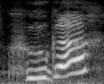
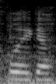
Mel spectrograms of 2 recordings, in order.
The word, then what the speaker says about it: Hygge: And it's called Hygge. H-Y-G-G-E. – That is not how I would say Hygge. It's like a Hygge.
